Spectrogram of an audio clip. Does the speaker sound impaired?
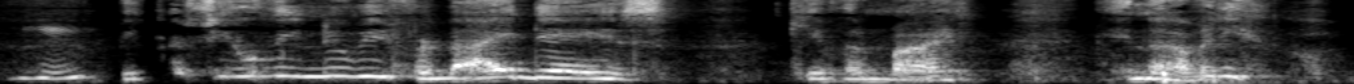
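Yes: cerebral palsy; condition audible in voice.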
